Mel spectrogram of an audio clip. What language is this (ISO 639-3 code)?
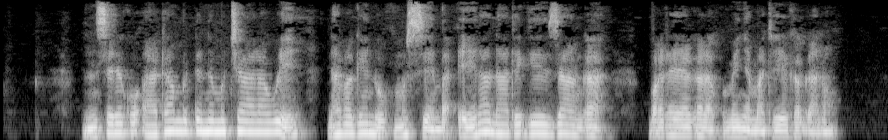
lug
